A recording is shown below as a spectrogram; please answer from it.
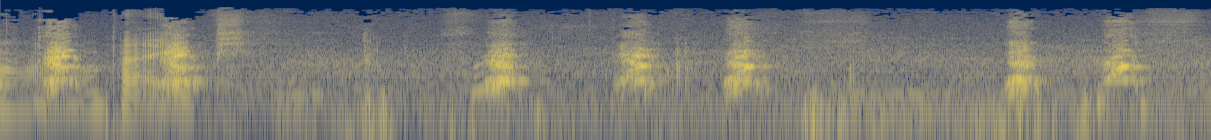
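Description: A dog barking in short, separate barks, roughly one or two a second.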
